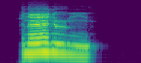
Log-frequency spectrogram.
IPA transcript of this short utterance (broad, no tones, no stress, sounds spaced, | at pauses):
ɾ ɛ̃ ɾ ʉ ŋ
